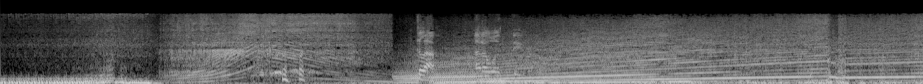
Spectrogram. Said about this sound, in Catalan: imitant la intensitat i la velocitat i la potència d'un eh, Superbike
